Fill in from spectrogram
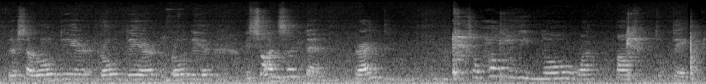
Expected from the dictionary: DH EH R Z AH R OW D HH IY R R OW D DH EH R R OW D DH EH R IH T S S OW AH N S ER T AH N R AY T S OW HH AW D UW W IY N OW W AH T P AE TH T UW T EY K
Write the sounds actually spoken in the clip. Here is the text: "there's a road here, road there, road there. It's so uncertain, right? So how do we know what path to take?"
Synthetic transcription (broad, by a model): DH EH R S AH R OW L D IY R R OW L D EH R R OW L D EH R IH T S S OW AH N S ER T AH N R AY T S OW HH AW D UW W IY N OW W AH T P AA T UW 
